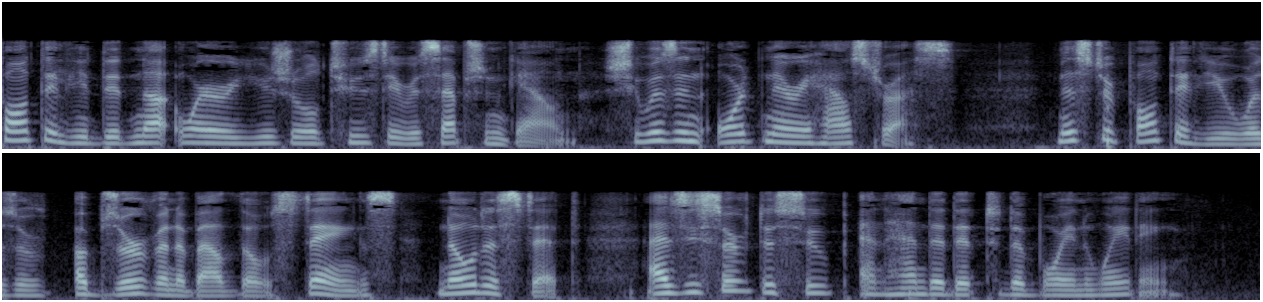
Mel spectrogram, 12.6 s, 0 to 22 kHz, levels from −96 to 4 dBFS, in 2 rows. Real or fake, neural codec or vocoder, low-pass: real; none; 7.2 kHz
